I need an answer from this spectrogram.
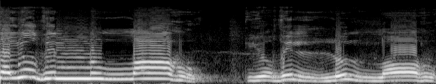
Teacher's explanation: اللہ کے لام کو پور پڑھیں گے اس لیے کہ اللہ کے لام سے پہلے پیش آ گیا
